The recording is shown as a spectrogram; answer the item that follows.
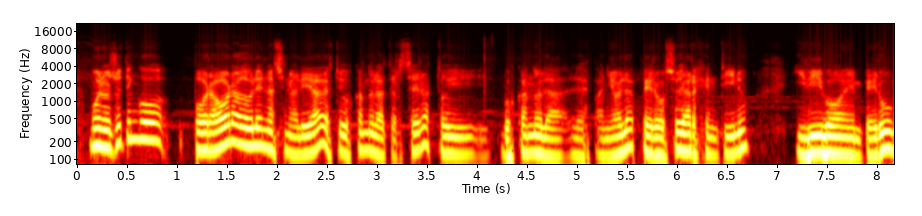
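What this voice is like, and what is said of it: Latin American Spanish accent. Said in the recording (Spanish): “Tu acento delata que eres de América”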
